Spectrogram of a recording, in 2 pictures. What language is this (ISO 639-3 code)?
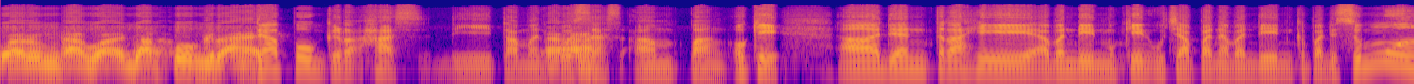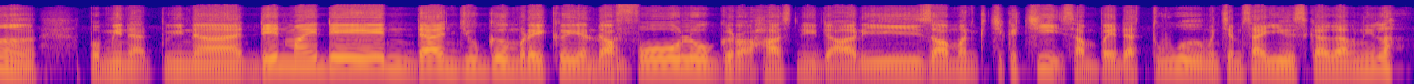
msa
